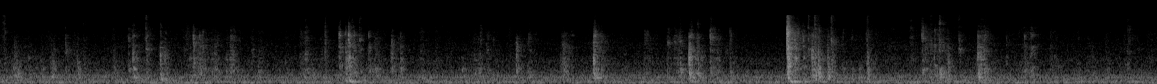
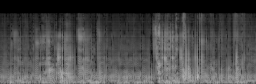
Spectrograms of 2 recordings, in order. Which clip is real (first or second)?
first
